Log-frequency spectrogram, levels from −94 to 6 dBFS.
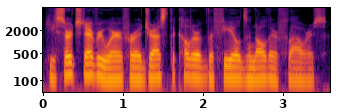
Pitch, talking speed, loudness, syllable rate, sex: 115 Hz, 250 wpm, -19 LUFS, 6.3 syllables/s, male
